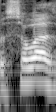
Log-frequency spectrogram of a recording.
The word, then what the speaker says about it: psoas: So, the psoas muscle, it's spelled p s o a s, you don't pronounce the p.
